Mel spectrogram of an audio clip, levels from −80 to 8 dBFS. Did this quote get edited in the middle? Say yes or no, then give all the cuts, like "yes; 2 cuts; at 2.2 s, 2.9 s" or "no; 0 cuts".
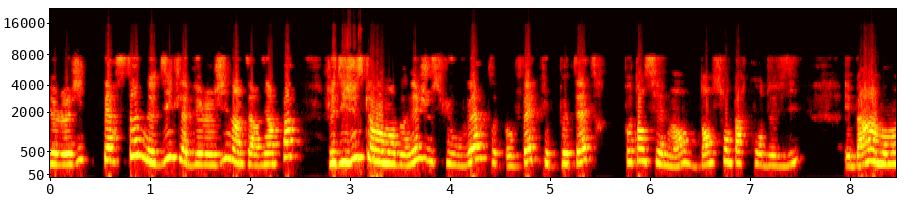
no; 0 cuts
